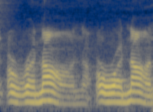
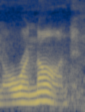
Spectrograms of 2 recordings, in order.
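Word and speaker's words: רנן: This right here, which is so beautiful, this word right here is Ranan, phonetically R-A-W-N-A-N, Ranan.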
